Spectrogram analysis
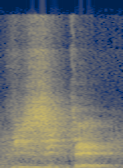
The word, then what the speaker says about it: visiter: For instance, we have in the other side, visiter. So S here is pronounced as Z.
